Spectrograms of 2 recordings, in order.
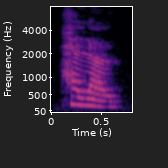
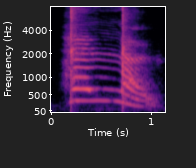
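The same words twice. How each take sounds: First: Said in the usual way. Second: "Hello" in two high, louder clapped beats, hel-lo; clapped syllables. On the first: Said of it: "How about". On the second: Shown as a demonstration. Teacher clapping "Hello" for the children. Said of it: "we clapped twice".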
